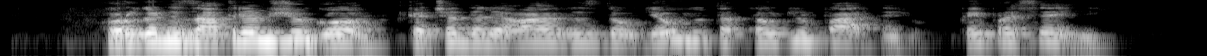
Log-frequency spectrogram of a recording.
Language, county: Lithuanian, Alytus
